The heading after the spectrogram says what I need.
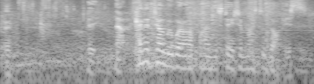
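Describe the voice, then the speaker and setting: A man's voice: fairly high pitch, big pitch swings. An actor in a radio drama playing a hesitant, befuddled ordinary man who is travelling. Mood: flustered. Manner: halting, befuddled. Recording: loud vehicle noise.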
